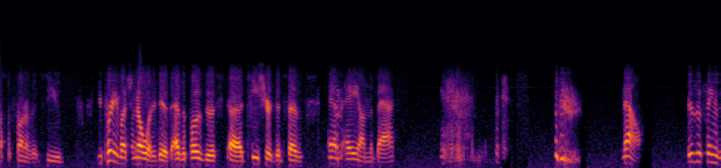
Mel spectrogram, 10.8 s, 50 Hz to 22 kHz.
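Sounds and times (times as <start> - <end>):
speech: 0.0 - 6.0, 6.6 - 7.6, 9.3 - 9.7, 10.3 - 10.8
throat clearing: 6.6 - 7.7, 8.4 - 8.8.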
